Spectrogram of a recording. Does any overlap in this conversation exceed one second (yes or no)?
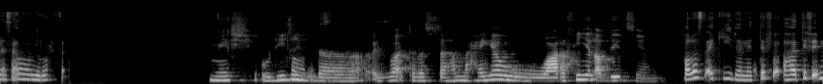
no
